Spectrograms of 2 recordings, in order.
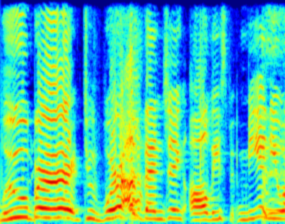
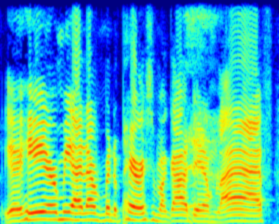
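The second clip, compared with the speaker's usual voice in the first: mock Southern twang; Southern accent; 4 semitones lower than usual. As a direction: play a Texan cowgirl. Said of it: "I can do a pretty good one".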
